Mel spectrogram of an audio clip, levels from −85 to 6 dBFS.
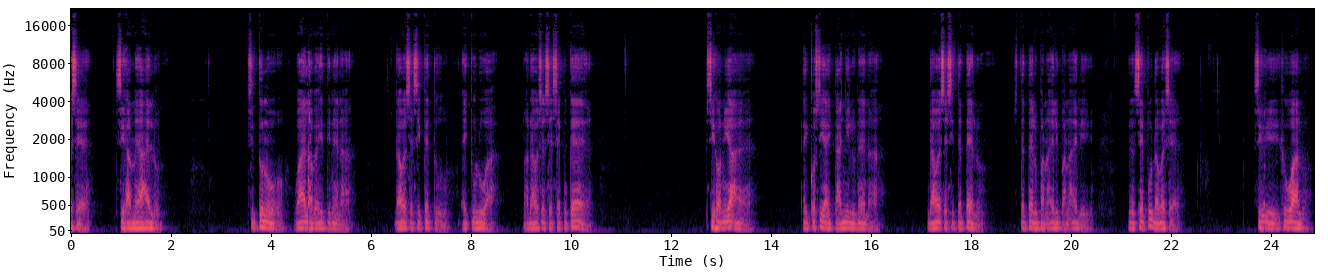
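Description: Corrupt frame decoded at 4.71 to 4.80 s, 17.93 to 17.98 s and 23.85 to 23.89 s: damaged compressed frames in this speech were played as if valid. Misread gains and codes put energy at the wrong frequencies, giving short chirpy, noisy blips. The first, longest burst spans a few frames and peaks around -15 dBFS. The later two are briefer, covering two or three frames, and quieter, near -20 and -25 dBFS.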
